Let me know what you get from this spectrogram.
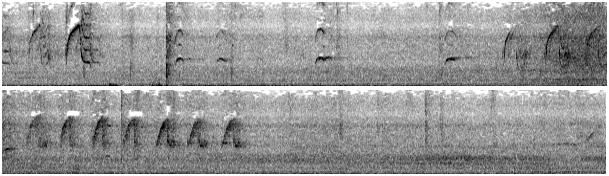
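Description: A bird calling with quick, high, falling chirps, a few near the start and a run of about eight in a row around the middle, over a steady low rumble. Two sharp taps come about a second in.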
